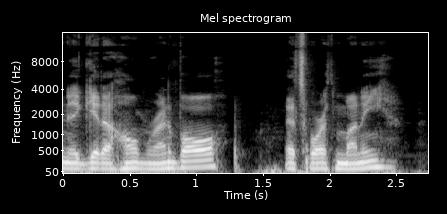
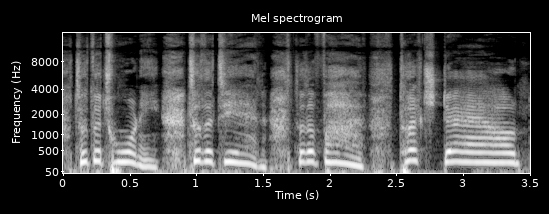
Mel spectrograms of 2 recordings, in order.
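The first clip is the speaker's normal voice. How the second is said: much higher, hyped play-by-play call; football commentator; 13 semitones higher than usual. Retold or imitated. Mimicking football commentators on a long run, excited high call. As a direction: build to the touchdown like a frantic announcer. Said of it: "these commentators are like".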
